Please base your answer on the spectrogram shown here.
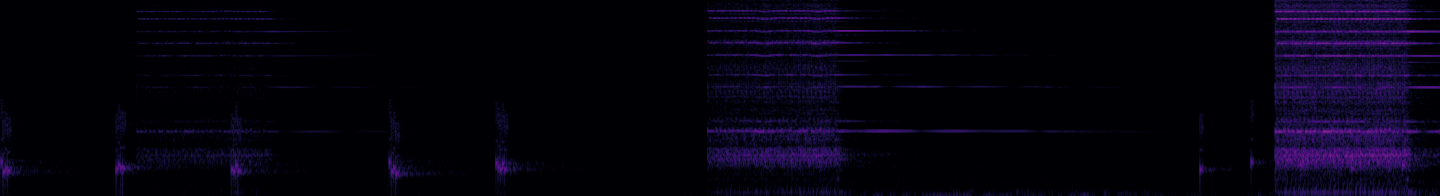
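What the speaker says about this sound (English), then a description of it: "You pick up the phone." Telephone ringing in a video game: loud bursts of a bright, electronic bell tone separated by silences, with several sharp clicks and pings scattered between the rings, close and alone.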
